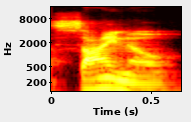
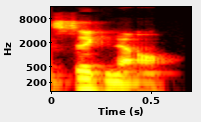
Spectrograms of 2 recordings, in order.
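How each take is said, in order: First: The word is said without a g sound. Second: The word is said with a g sound. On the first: This is how the speaker always said it. "I always called the pen uh Sino" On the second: This is how others say it. "rather than Signo"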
